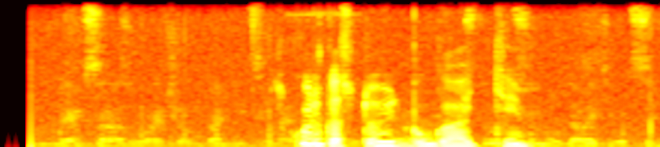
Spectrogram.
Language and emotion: Russian, sad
